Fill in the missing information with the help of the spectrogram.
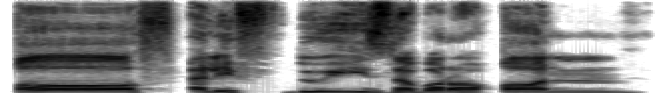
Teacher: কফ হরফ জিহ্বার গোড়া তার বরাবর উপরের তালুর সঙ্গে লাগাইয়া উচ্চারণ করতে হবে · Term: قاف حرف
